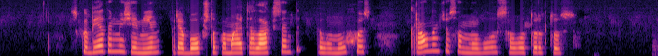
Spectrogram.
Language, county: Lithuanian, Vilnius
